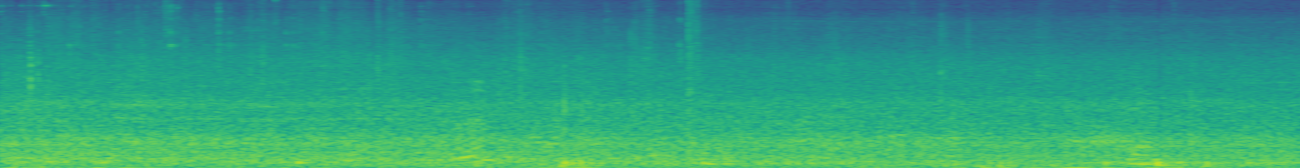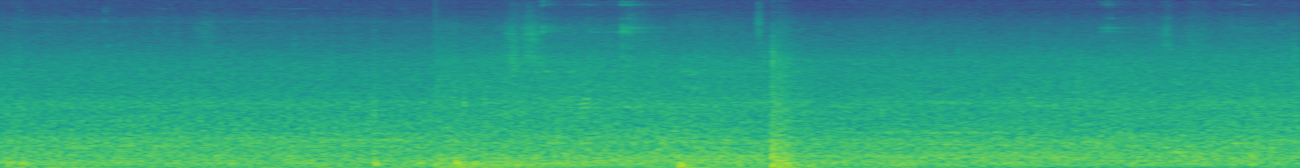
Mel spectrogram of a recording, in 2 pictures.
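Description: Steady city street noise with indistinct voices talking in the background and a few short knocks.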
